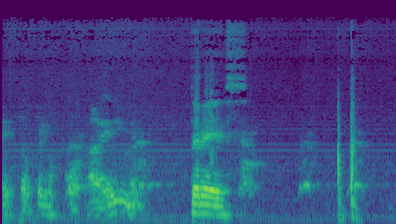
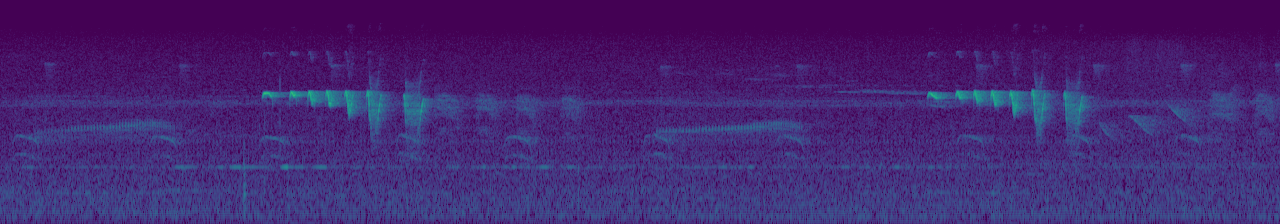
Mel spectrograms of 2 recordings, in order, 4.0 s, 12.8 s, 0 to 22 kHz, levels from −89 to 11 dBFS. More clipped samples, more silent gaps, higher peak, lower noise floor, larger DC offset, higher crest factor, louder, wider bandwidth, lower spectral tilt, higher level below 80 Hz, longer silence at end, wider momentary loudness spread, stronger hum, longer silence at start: neither; neither; first, -2 dBFS vs -16 dBFS; second, -42 dBFS vs -58 dBFS; neither; second, 16 dB vs 22 dB; first, -18 LUFS vs -30 LUFS; about the same, 16.5 kHz vs 16 kHz; first, -6.5 dB/octave vs -0.5 dB/octave; first, -48 dBFS vs -74 dBFS; first, 0.35 s vs 0 s; second, 20 LU vs 26 LU; neither; second, 0.05 s vs 0.2 s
